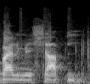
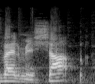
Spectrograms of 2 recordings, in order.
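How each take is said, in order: First: The last word is said as two syllables. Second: The last word is said as one syllable. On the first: "or Vitamin Shoppy" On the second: "I never know if it's Vitamin Shop"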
